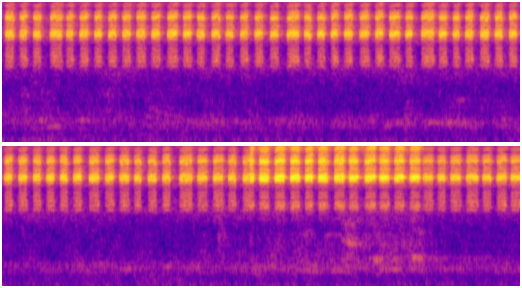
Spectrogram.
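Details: Morning cicada chorus in summer, a high rasping drone throbbing in quick even beats, joined late by a second, louder and sharper buzzing voice for about two seconds.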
